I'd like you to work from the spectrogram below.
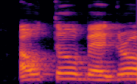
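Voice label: "autobiografi", Malay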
